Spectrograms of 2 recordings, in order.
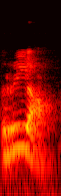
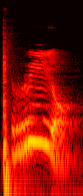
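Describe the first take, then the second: First: The stress is on the second syllable. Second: The stress is on the first syllable. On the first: The speaker calls it wrong. "e não rio; seria muito normal que a gente lesse rio" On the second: The speaker calls it right. "a tonicidade passa para o I e se torna rio"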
